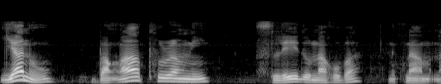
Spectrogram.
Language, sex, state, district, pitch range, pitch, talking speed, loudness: Garo, male, Meghalaya, South Garo Hills, 100-130 Hz, 110 Hz, 95 wpm, -19 LUFS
